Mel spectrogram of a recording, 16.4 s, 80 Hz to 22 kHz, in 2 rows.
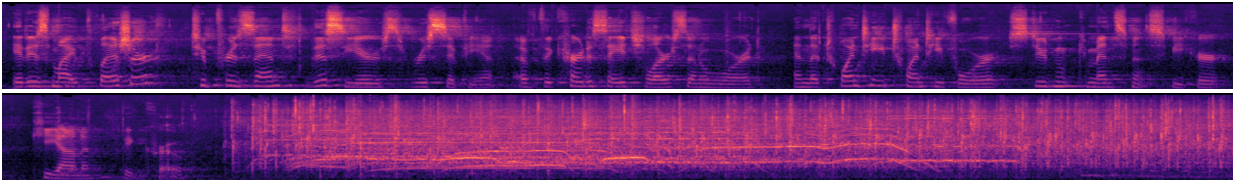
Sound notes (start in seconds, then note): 9.7 audience applause and cheer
